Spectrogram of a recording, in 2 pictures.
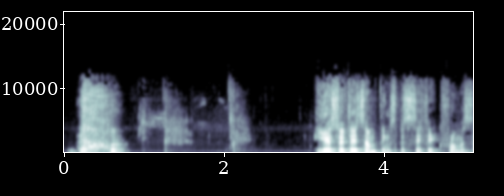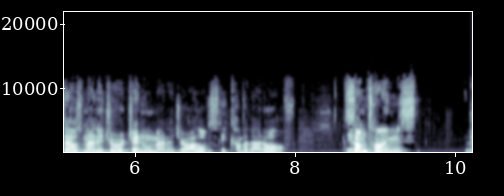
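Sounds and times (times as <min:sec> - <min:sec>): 
person coughing: 0:00.1 - 0:00.9
speech: 0:00.6 - 0:00.8, 0:03.2 - 0:10.2.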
